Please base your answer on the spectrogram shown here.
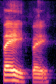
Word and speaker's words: Feige: How you pronounce it? Sorry, drink your water first. I'll let you go. Feige.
